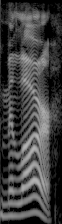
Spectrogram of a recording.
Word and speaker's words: Millar: All right, Millar, and I'm pronouncing that correctly.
